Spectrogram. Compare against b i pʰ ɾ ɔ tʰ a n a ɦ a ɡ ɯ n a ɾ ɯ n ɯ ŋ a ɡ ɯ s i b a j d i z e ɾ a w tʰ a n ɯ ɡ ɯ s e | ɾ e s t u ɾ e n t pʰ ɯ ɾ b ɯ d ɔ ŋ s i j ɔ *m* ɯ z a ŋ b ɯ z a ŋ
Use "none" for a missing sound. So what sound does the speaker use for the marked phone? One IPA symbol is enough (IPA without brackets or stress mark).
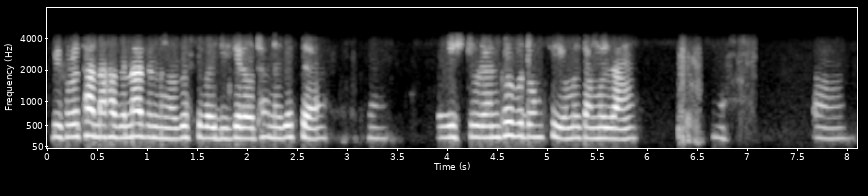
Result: m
